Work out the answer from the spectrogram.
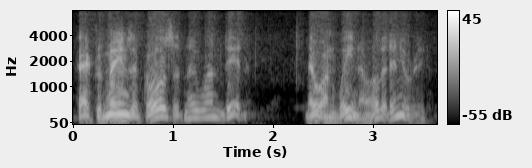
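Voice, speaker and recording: An actor playing a composed, dry investigation chief in an old radio drama, speaking and narrating in a formal, understated way. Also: male voice, medium pitch, sing-song, brisk, a bit bright, husky, poor audio. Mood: measured, dry. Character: composed, dry British chief of a missing persons bureau, narrating his case.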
